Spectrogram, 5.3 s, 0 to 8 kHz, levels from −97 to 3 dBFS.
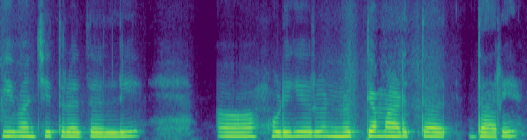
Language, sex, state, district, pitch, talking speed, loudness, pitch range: Kannada, female, Karnataka, Bidar, 250 Hz, 90 wpm, -16 LUFS, 245-255 Hz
